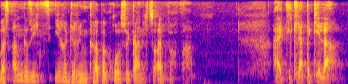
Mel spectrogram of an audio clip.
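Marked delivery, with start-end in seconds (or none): 4.1-5.0 sharp, snapping tone. Reading fiction, a character snaps at the gate guard he is helping up, snapping. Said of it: "schnauzte er".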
